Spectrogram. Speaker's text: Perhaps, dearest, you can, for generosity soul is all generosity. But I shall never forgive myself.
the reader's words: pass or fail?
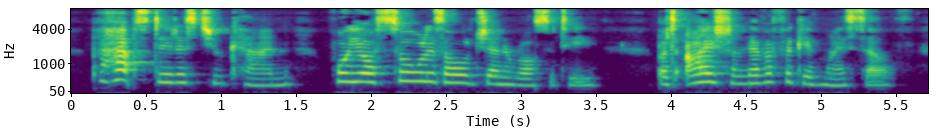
fail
